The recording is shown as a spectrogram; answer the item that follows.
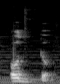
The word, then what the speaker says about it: অদ্য: এর সঠিক উচ্চারণ হচ্ছে অদ্য।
